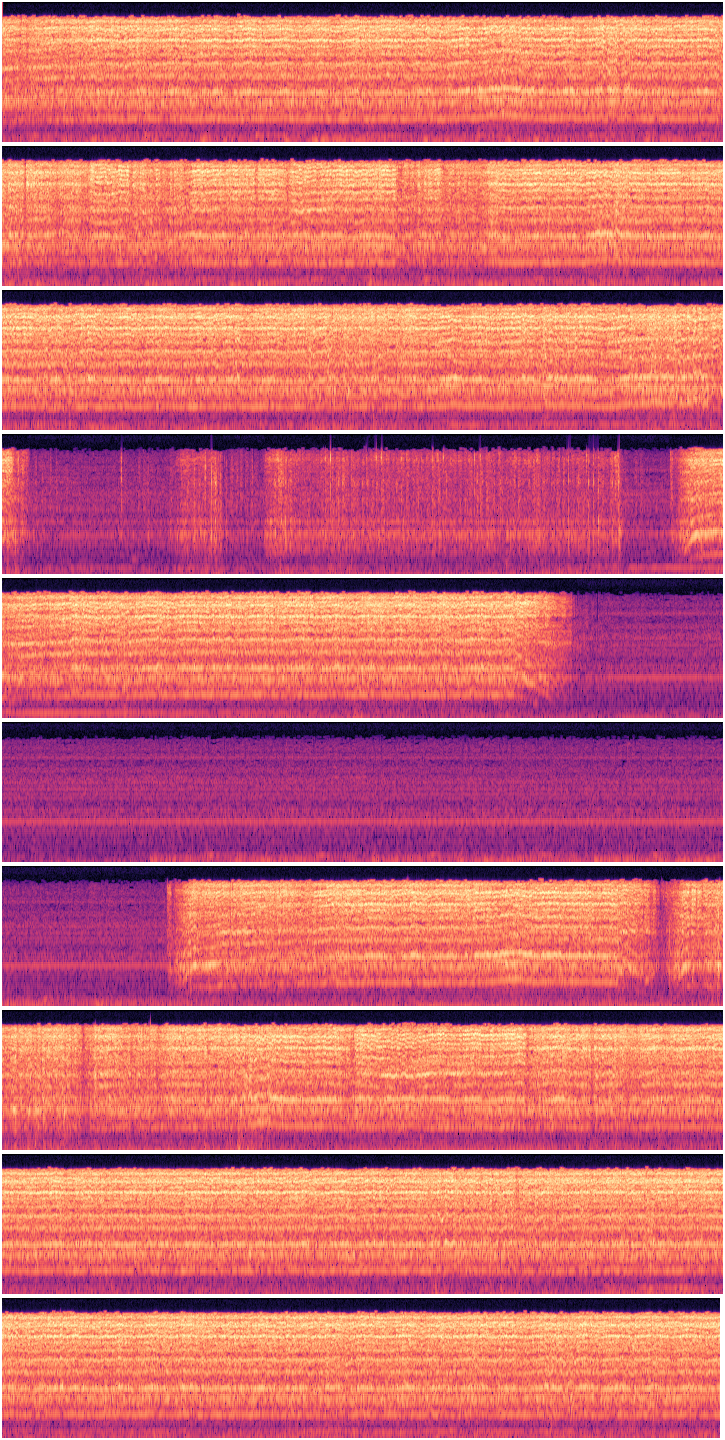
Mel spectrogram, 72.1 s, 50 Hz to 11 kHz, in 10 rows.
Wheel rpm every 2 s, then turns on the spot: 150, 160, 160, 160, 160, 160, 160, 160, 160, 160, 130, 10, 20, 20, 90, 160, 160, 30, 0, 0, 0, 0, 60, 160, 140, 140, 160, 160, 160, 160, 160, 160, 160, 160, 160, 160.
22-28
